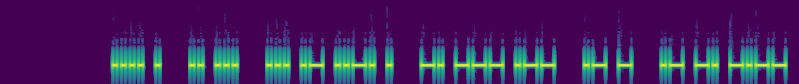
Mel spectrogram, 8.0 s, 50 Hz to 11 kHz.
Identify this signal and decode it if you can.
Morse code, heard as a keyed tone, about 28 wpm, 700 Hz. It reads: HE IS SAFE NOW AT ANY
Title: Sentences from Top 900 Words 28wpm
